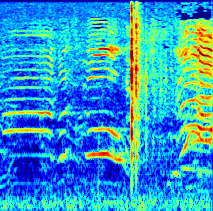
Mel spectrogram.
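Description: A single sharp crack of a softball bat striking the pitched ball, about a second and a third in, over voices calling out across the field.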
